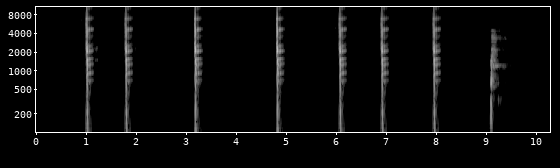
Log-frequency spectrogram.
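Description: Short sharp menu clicks sound now and then.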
